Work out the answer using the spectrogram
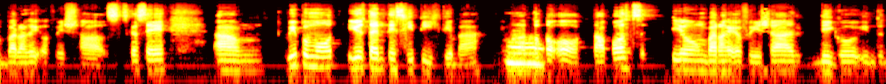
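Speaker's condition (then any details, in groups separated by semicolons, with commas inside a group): No condition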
